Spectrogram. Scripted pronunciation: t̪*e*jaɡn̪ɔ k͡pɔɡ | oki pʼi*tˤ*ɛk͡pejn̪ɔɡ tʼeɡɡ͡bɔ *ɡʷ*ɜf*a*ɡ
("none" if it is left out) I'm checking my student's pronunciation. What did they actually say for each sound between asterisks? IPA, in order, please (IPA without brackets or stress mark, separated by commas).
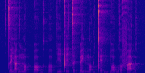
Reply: ɛ, t̪, ɡʷ, a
